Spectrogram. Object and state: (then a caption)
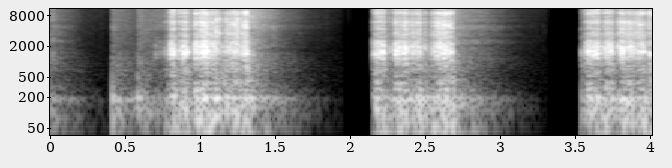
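MDF relief printing block being carved. A steel carving gouge in a wooden handle scrapes and cuts grooves into a small, flat, solid MDF relief printing block with a rose design, held in place by fingertips. Three rough, gritty scraping strokes are heard, each swelling to a bright rasp and then thinning out, separated by brief silences.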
